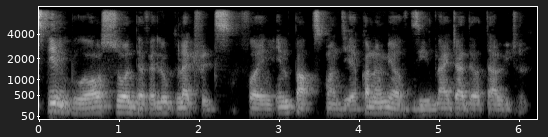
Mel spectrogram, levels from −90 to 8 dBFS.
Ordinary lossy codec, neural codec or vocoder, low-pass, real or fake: none; codec, 24 kHz, 0.9 kbps, WavTokenizer, medium speech release version 1; 7.2 kHz; fake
